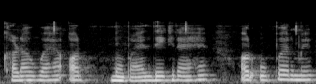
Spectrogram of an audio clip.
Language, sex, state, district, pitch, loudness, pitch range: Hindi, female, Chhattisgarh, Raipur, 200 Hz, -15 LUFS, 190-210 Hz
